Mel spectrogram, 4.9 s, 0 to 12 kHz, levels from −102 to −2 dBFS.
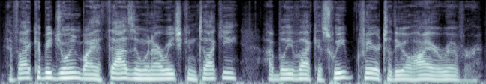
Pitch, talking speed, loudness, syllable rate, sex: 145 Hz, 270 wpm, -16 LUFS, 6.8 syllables/s, male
